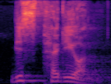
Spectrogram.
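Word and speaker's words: μυστήριον: 헬라어로 비밀이라고 하는 것은 미스테리온 그렇게 발음을 하는데, 여기에서 이제 파생된 단어가 영어의 미스테리라고 하는 단어, 전에도 말씀을 드렸습니다.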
